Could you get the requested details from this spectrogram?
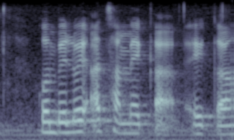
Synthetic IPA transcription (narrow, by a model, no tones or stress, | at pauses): k̬ɔmbɛlɔjɛʔat͡sʰamɛkʼa̰ɛkʼa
